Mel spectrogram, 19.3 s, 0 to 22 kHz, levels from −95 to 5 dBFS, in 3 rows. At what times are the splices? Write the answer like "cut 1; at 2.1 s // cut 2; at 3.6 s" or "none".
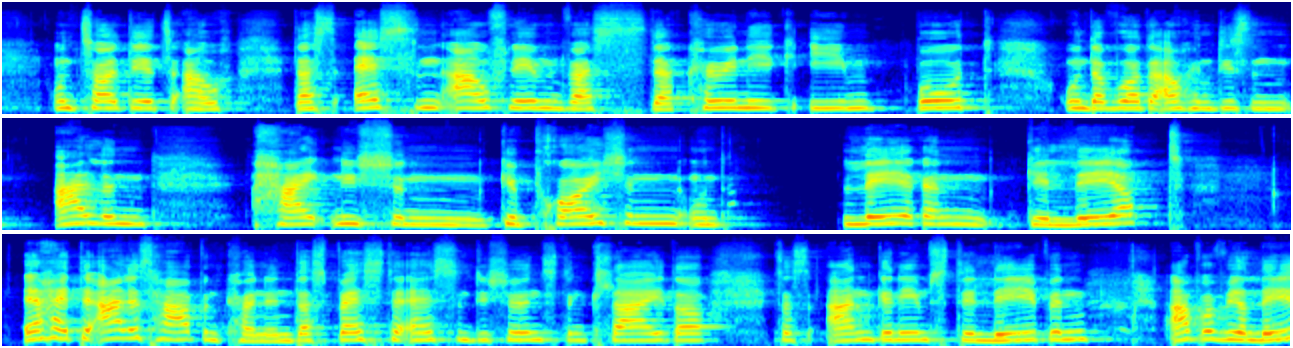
cut 1; at 12.9 s // cut 2; at 16.7 s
